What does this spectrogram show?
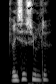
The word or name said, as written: grisesylte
